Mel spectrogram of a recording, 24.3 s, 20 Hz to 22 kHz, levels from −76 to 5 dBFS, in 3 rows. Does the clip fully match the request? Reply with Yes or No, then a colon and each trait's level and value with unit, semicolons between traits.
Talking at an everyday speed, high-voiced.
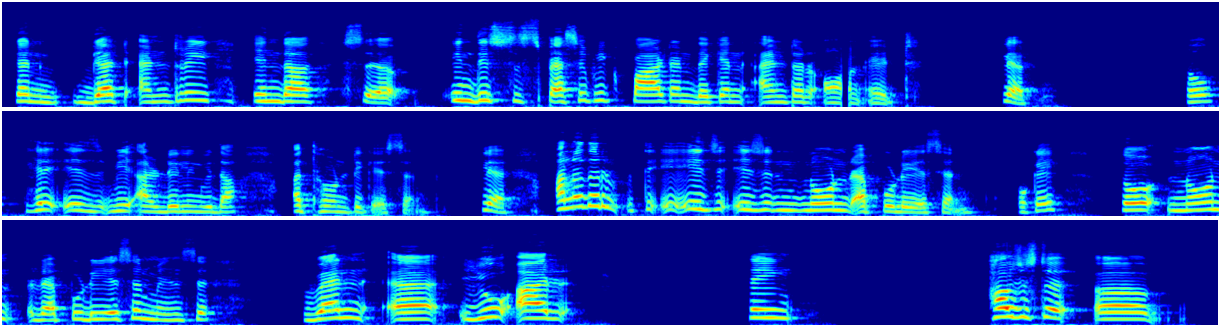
No: slow, 120 wpm; high, 245 Hz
